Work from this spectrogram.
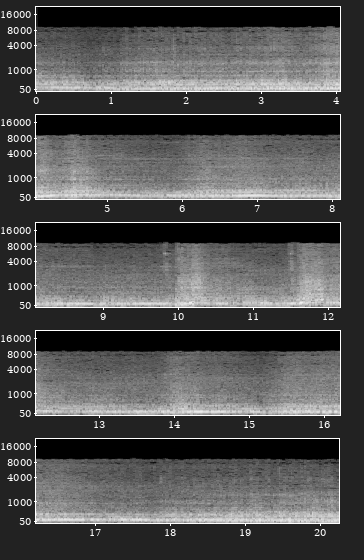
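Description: Ford Mustang Fox body with an old SCCA-style wrap, its engine rumbling steadily and loud with a few sharp revs blipping up around the middle, close by and without talk.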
